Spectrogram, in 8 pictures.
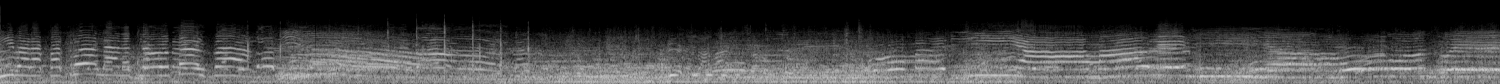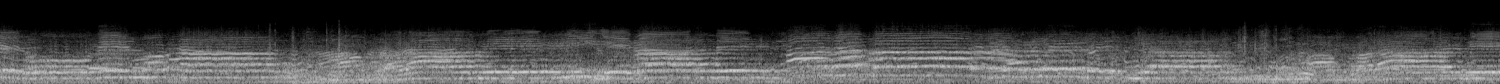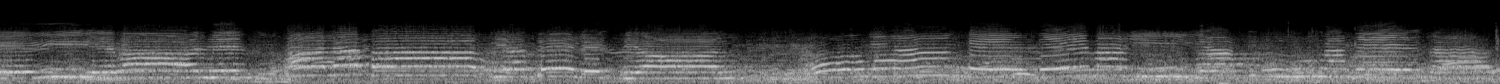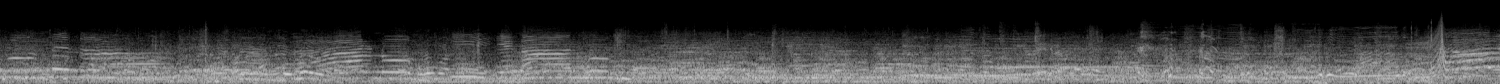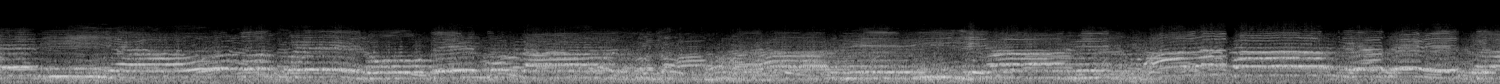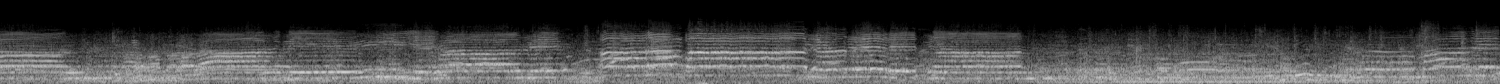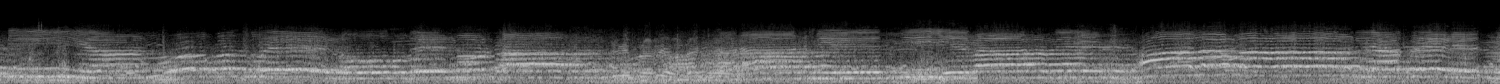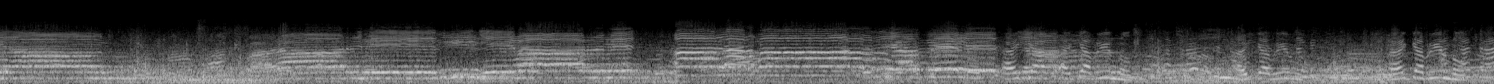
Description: Fiesta de la Candelaria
